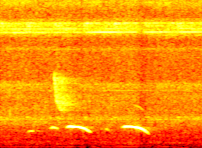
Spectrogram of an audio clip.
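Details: Blue-winged pitta calling with two loud, clear whistled notes that slur downward, spaced about half a second apart, preceded by softer notes, against light background noise.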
